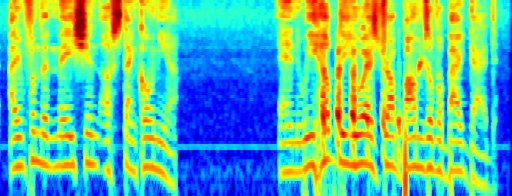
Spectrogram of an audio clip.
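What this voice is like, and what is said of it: Made-up mixed foreign accent. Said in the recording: “I could do whatever the accent, whatever the fucking accent I want in Mogadishu ... You can mix up the accents ... something that's from like Africa and mix it with like something from South America and like Asia, that doesn't sound like anything anyone's ever heard of”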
